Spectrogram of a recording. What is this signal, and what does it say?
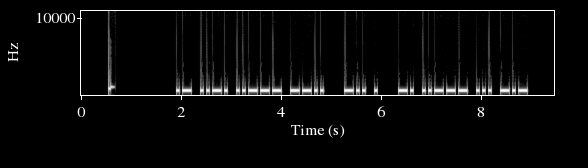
Morse code, heard as a keyed tone, about 20 wpm, 700 Hz. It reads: AF2Z DE N2SK
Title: USA Callsign DE Callsign - 4 Characters - 20wpm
